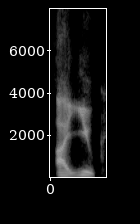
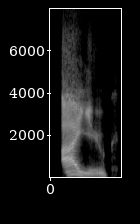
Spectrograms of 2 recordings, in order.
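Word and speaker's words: Aiyuk: It's not Ayuk, it's Ayuk. But Ayuk.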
